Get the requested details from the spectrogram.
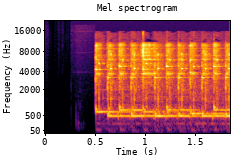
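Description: Bright, ringing bell tones start abruptly after a short silence and repeat in a steady, pulsing pattern, layered over a dense music track, a remix released on American 12-inch vinyl, with sustained high shimmer and a low rhythmic beat.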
